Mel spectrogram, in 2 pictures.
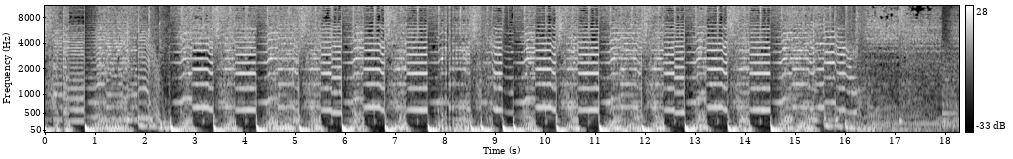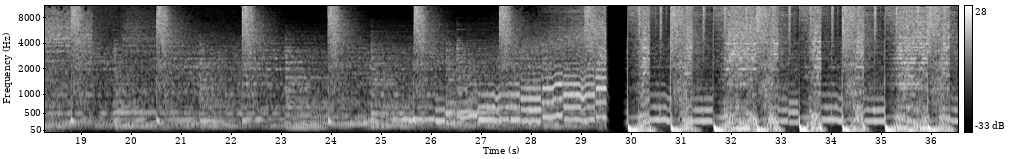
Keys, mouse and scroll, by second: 0.6 click, 0.6 scroll down 1, 1.3-1.9 scroll up 7, 1.9 middle click, 2.7 KP_7, 4.3 click, 4.3 scroll up 1, 5.0 scroll up 3, 5.4 scroll down 1, 8.1 click, 8.6 scroll down 3, 9.2 middle click, 10.1-10.4 scroll up 5, 10.7 scroll down 1, 16.6 click, 20.1 click, 22.4 scroll down 4, 22.5 Tab, 23.8 scroll down 1, 34.5 shift+middle click, 34.5 click, 34.5 scroll down 4, 35.7 shift+click.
